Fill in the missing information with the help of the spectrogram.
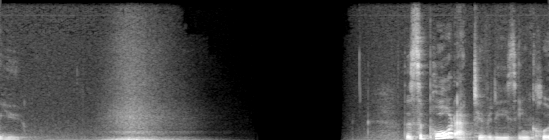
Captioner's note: whooshing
